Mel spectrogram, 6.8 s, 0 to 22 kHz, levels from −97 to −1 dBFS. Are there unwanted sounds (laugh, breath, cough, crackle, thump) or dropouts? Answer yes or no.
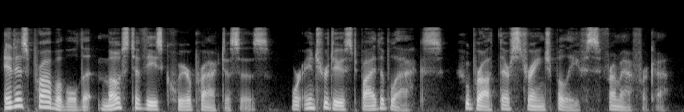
no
